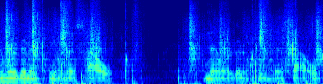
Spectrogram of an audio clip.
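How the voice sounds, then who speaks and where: The man's voice sits fairly low and moves at a fairly slow pace. Pitch variation is ordinary. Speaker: gaming YouTuber. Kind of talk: gameplay commentary. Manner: quiet, sparse talk.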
